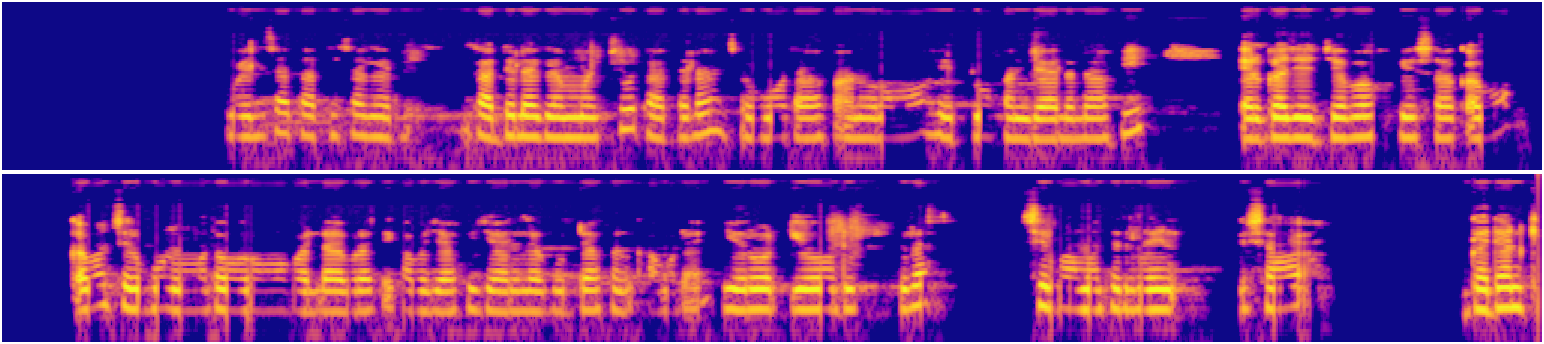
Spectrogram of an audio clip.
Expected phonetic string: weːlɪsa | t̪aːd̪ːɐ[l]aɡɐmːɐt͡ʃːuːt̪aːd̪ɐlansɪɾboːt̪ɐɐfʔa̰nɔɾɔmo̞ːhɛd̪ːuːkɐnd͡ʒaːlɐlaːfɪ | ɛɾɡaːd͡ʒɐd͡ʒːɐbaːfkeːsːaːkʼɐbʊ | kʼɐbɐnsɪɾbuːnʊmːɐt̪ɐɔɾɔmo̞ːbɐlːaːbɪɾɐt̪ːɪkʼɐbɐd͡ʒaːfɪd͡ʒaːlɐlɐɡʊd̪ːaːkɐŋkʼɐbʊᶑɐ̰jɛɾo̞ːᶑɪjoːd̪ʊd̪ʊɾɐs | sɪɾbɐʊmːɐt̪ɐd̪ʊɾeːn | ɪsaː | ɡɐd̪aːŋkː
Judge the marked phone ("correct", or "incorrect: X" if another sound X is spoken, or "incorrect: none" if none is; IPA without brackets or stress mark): correct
